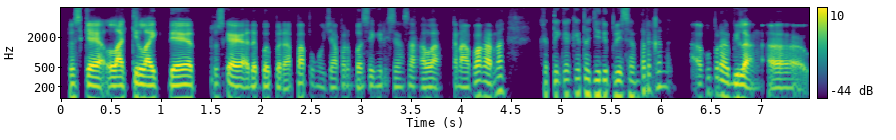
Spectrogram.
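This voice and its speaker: A man's voice: fairly low pitch, fast talker, no echo, highs cut off. A man mentoring journalism students, giving direct, instructive feedback and demonstrating intonation himself. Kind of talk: coaching critique.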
